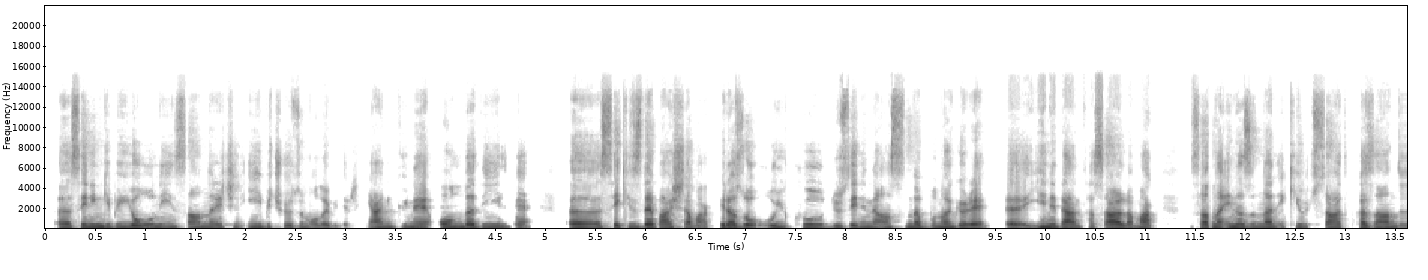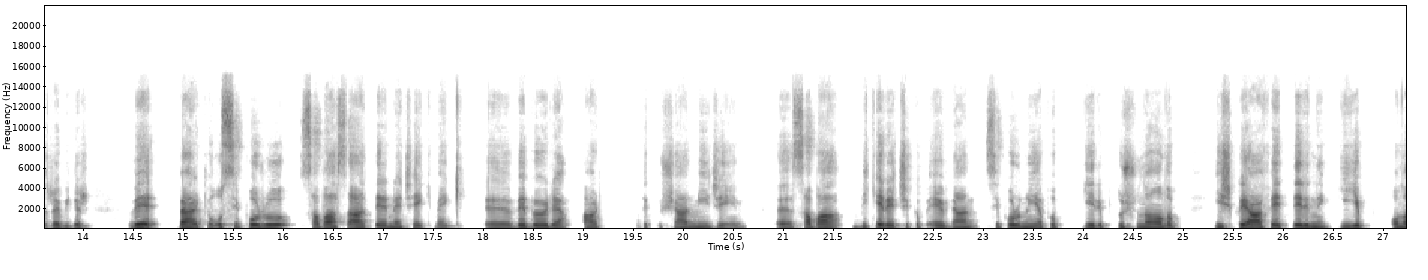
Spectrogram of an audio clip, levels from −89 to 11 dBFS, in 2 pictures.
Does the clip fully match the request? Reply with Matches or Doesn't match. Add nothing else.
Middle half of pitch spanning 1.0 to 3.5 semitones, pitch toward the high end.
Matches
